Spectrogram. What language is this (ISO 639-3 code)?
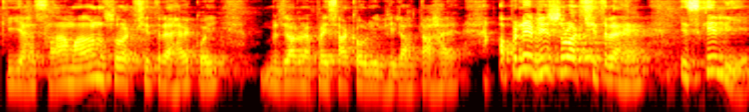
hin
